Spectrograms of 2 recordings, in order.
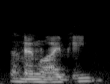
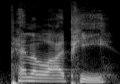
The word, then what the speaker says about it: Penelope: Also, Gray says Penny is short for how am I supposed to pronounce it? Penelope. Penelope. Penlipey? Penelope.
